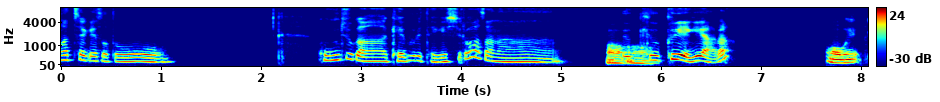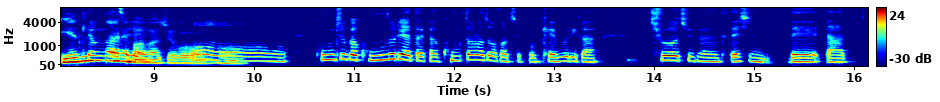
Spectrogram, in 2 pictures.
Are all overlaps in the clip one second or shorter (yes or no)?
no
